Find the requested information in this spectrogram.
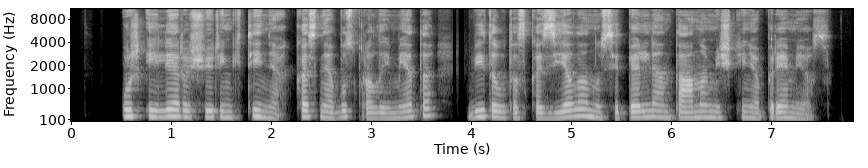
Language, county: Lithuanian, Utena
